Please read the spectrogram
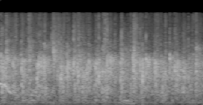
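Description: A crowd breaks into steady, loud applause, many hands clapping in a dense, continuous patter with no pauses over a few seconds.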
